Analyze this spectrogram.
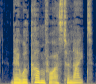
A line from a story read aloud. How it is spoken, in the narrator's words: Afi whispered to Amari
